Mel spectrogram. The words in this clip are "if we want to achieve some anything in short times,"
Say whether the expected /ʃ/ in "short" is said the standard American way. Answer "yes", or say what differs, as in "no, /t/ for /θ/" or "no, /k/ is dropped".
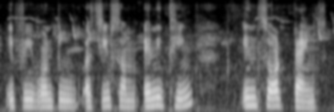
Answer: no, /s/ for /ʃ/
